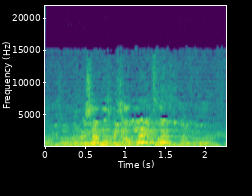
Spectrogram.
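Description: Indistinct voices talking, more than one person speaking at once.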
